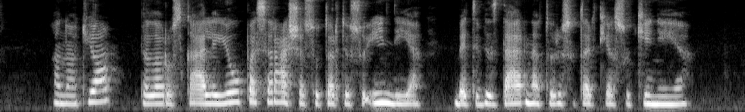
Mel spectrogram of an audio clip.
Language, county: Lithuanian, Klaipėda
